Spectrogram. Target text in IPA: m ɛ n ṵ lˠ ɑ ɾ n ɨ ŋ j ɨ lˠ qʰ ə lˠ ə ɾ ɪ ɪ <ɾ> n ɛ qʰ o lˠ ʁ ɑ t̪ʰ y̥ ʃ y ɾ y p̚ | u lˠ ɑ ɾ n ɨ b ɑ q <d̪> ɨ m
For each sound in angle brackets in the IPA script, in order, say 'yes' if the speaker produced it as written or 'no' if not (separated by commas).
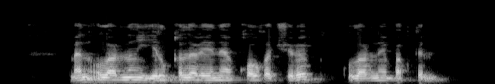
no, no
